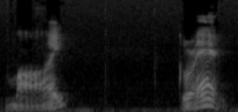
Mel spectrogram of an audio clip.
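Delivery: "my", pause, then "grant"; syllable by syllable. Shown as a demonstration. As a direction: split it into "my" and "grant" with a clear gap. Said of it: "one more time".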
